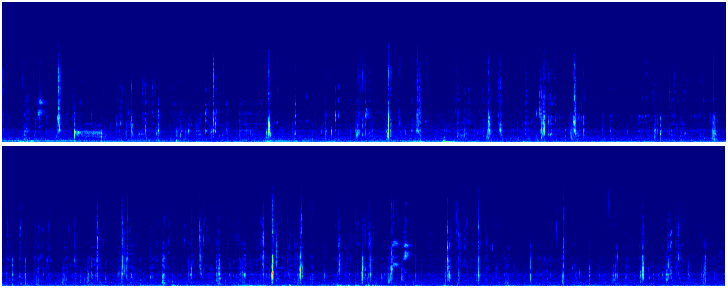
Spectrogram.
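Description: Two people chewing and biting into crispy fried chicken, with irregular sharp crunches between quieter chewing.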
